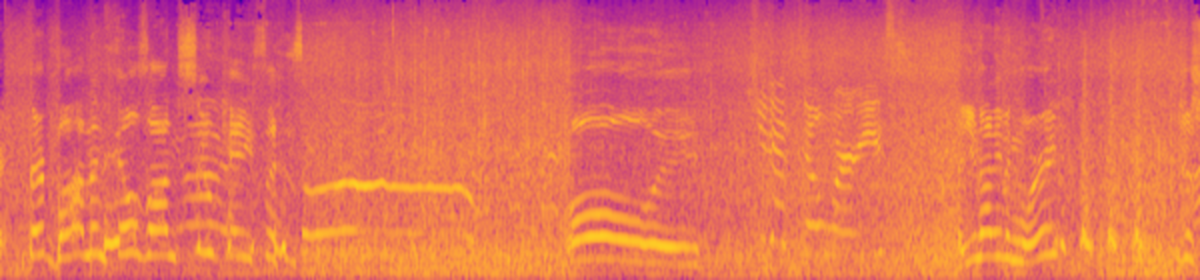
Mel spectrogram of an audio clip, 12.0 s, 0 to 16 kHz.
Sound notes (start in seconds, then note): 3.0 exclaiming; 10.7 air whooshing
